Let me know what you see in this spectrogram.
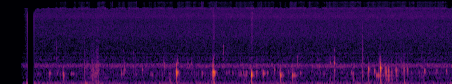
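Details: Day after eating Chinese food and being sick all night: frequent gurgling, bubbling abdominal sounds with irregular louder pops, like something swimming in the belly; loud active bowel sounds (borborygmi).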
